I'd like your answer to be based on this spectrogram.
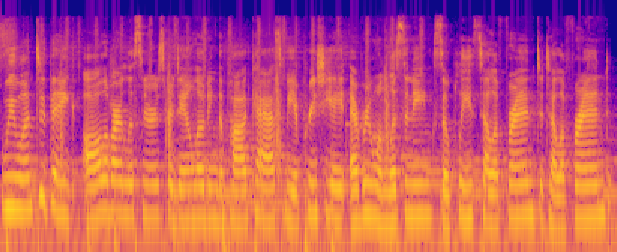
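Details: Adult woman speaking; Normal fluent speech.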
